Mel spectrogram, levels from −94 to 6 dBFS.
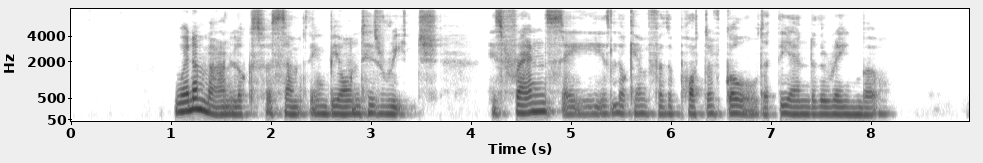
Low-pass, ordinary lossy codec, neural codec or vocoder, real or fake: none; none; codec, 16 kHz, 16 kbps, FreqCodec, smaller model; fake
